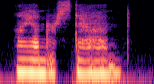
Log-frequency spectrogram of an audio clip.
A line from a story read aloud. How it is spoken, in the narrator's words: Steve said faintly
